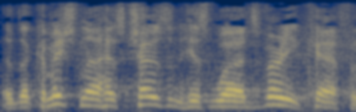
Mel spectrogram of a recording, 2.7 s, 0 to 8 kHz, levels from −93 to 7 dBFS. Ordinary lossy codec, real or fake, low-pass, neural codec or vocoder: AAC, 48 kbps; real; 7.2 kHz; none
